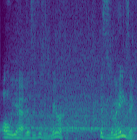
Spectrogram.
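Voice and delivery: lightly mocked cheerleader gushing; mock rapture over your own draft; a touch of overblown self-congratulation. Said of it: "If the cheerleader voice is dominating".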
